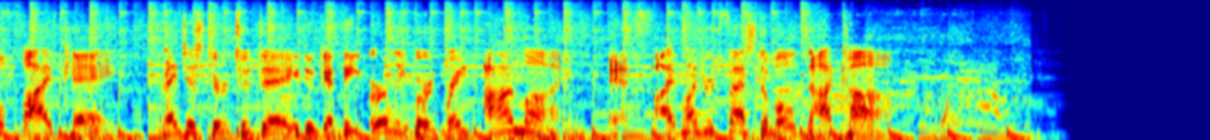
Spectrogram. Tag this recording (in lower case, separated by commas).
outside, urban or man-made, music, speech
